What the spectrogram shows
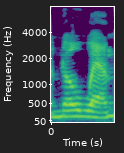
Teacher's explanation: Novem, the V sound, or rather the V letter in Latin was a W sound.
